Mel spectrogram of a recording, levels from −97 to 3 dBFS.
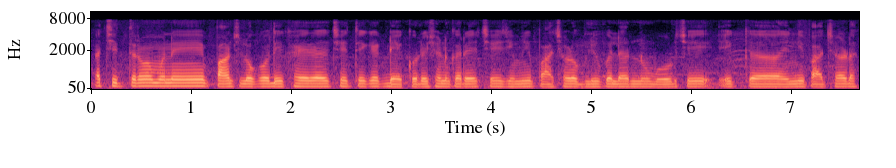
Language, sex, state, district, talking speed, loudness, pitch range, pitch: Gujarati, male, Gujarat, Gandhinagar, 180 wpm, -19 LUFS, 115-125 Hz, 120 Hz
